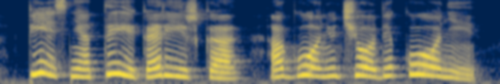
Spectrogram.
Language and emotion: Russian, positive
